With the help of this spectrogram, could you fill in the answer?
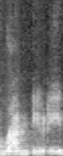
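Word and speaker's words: r.e.m. beauty: E.M but sometimes people call it REM Beauty but I think it's Aran Beauty but these are the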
